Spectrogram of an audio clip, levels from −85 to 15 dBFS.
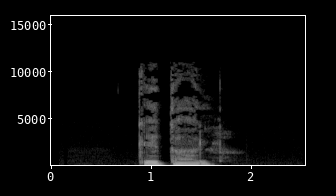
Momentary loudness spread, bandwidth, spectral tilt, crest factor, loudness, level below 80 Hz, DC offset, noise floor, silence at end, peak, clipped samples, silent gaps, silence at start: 17 LU; 11.5 kHz; -6.5 dB/octave; 18 dB; -28 LUFS; -76 dBFS; under 0.1%; -73 dBFS; 0.8 s; -12 dBFS; under 0.1%; none; 0.9 s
